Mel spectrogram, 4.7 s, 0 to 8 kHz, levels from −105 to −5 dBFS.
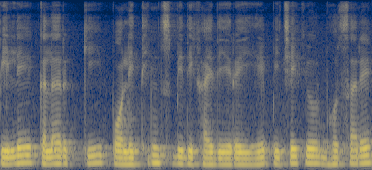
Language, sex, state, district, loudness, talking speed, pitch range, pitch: Hindi, male, Bihar, Darbhanga, -27 LUFS, 195 wpm, 110-125 Hz, 115 Hz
